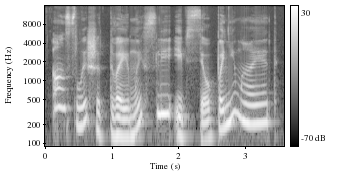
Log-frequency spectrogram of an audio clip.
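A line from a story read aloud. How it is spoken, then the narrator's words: Giggling deity inside head. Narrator (Russian): Хихикало в голове божество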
